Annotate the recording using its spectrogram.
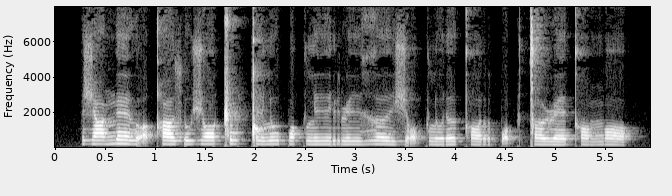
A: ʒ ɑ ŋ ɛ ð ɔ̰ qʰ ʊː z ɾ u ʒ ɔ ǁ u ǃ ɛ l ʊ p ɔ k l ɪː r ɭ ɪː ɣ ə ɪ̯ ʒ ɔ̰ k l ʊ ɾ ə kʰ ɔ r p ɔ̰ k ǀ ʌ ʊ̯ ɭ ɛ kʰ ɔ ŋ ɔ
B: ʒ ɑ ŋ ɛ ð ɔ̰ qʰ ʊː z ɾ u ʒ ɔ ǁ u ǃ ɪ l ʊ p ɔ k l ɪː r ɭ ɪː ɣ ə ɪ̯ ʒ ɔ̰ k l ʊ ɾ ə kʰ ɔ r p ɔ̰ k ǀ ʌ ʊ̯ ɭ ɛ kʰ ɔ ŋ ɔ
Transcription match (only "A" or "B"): B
